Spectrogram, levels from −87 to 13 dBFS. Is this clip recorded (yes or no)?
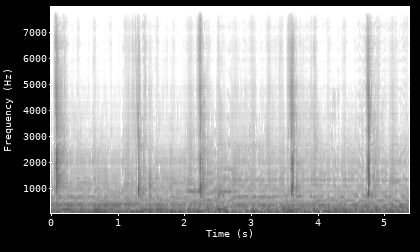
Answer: no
